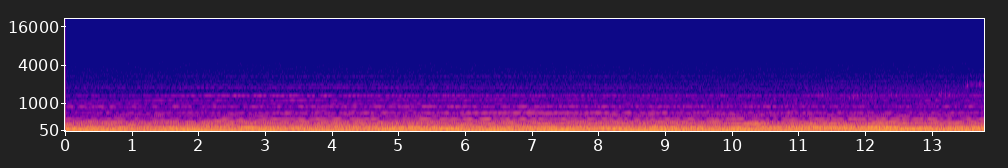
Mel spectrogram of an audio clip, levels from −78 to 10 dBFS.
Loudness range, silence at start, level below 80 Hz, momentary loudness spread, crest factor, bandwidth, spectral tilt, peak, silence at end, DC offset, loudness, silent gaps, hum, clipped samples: 2 LU; 0 s; -18 dBFS; 3 LU; 14 dB; 1.9 kHz; -12.5 dB/octave; -2 dBFS; 0 s; under 0.1%; -19 LUFS; none; none; under 0.1%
